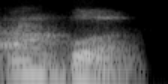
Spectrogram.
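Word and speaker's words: قهوة: wala ahwa syai wala tetap tulisannya kohwa tapi dibacanya ya wala ahwa Uli agib lak syai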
